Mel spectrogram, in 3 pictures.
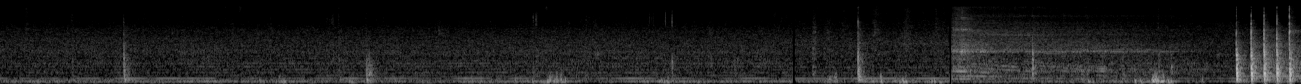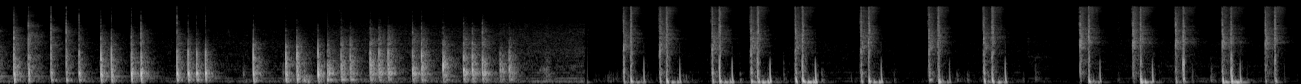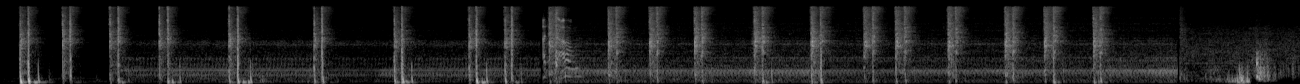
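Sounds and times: hammer knocking on wood: 12.4s - 18.2s.

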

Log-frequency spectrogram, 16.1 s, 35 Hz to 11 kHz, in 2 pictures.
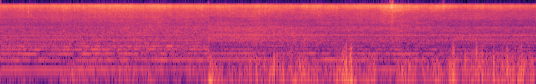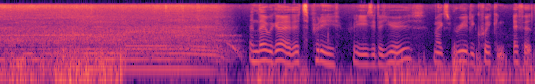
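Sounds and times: lawn mower humming: 0.0s - 11.9s.

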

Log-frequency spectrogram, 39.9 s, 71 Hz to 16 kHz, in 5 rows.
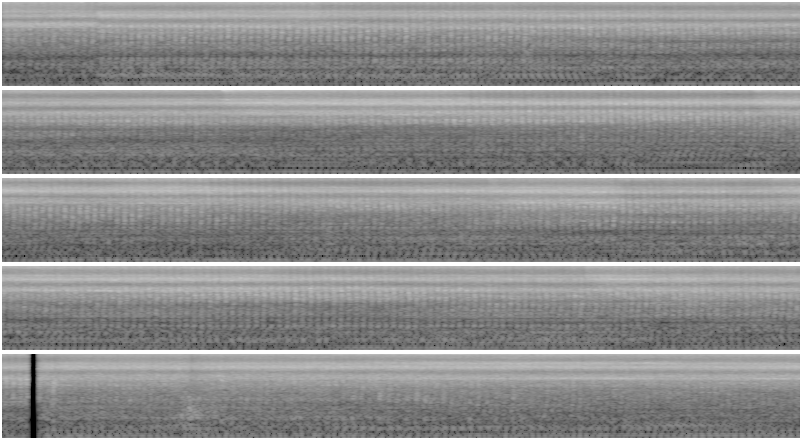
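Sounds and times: engine humming: 15.2s - 39.9s.

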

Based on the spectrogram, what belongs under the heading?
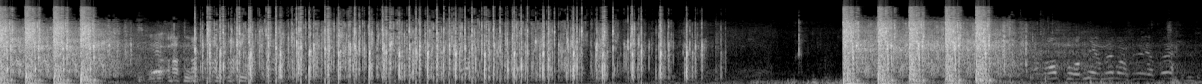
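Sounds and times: shotgun shot: 0.0s - 1.4s, 8.4s - 10.4s
audience clapping: 1.9s - 7.3s.

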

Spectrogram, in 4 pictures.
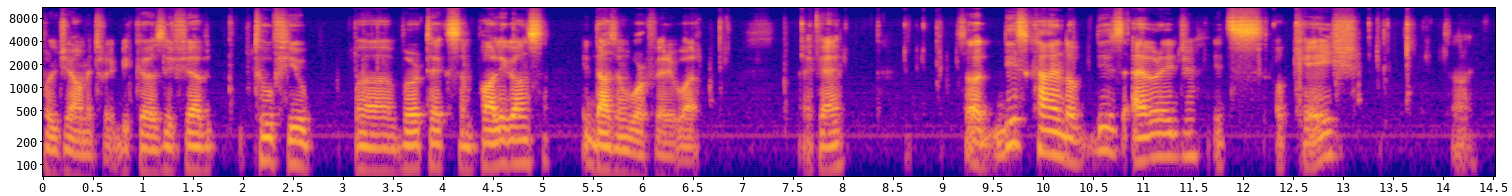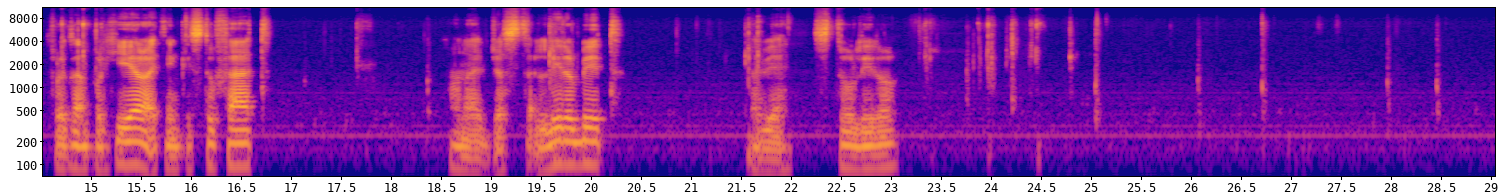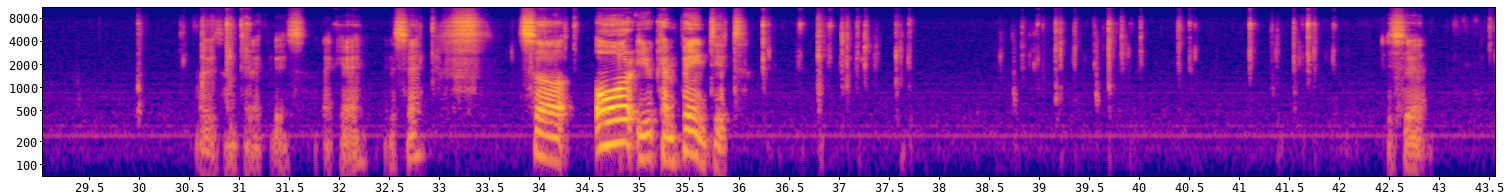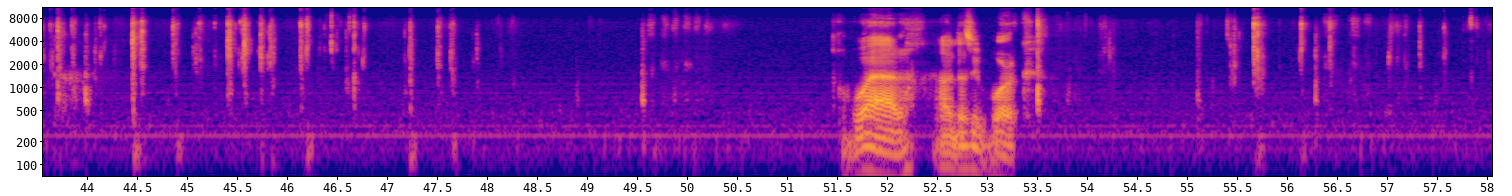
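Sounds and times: faint steady hum: 0.0s - 58.0s
computer keyboard keys clicking: 6.5s - 6.9s, 8.6s - 9.2s, 13.0s - 14.0s, 23.3s - 25.2s, 36.2s - 37.8s, 38.6s - 42.0s, 43.5s - 48.0s, 55.4s - 58.0s.

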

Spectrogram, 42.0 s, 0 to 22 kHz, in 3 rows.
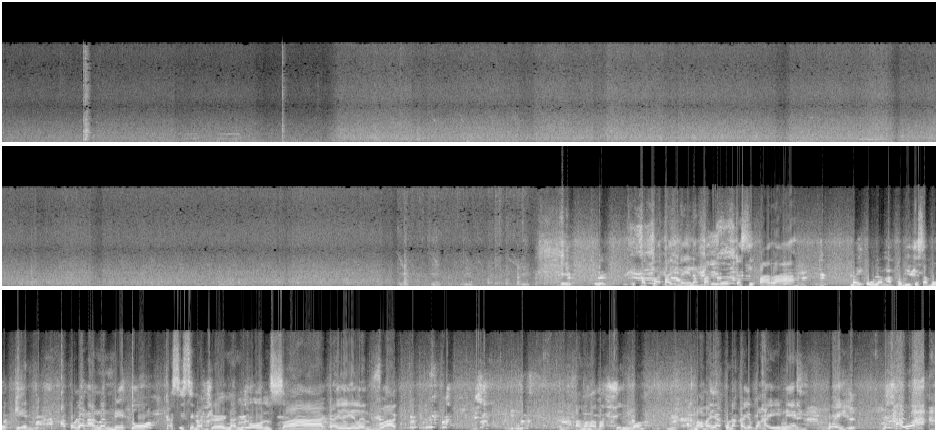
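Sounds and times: steady rain falling: 0.0s - 42.0s.

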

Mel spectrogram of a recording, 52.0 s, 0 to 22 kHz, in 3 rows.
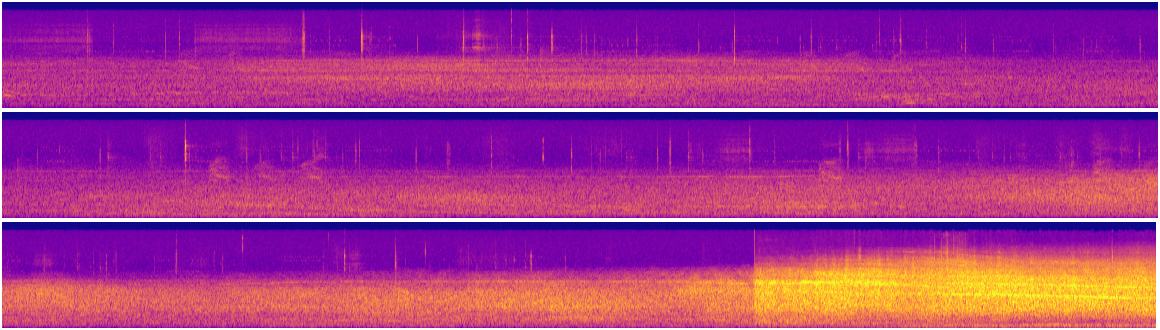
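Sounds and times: faint steady tone: 0.0s - 21.5s
jet engines roaring: 0.0s - 52.0s
faint clicks: 2.4s - 9.8s, 11.9s - 20.3s, 35.2s - 38.1s.

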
